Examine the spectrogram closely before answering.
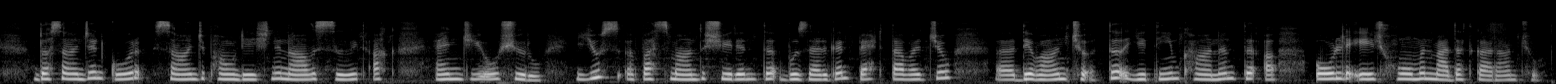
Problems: background sounds at intervals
